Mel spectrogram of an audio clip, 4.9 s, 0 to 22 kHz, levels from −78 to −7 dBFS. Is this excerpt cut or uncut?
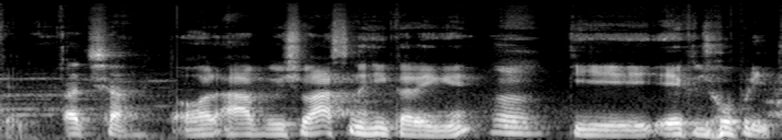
cut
